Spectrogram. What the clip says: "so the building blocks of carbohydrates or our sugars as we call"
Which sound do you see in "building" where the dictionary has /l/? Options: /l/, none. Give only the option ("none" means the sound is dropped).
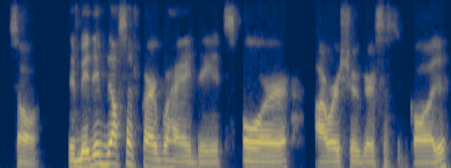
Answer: none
